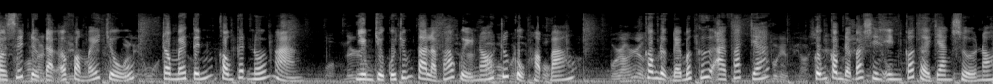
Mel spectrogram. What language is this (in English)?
Vietnamese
